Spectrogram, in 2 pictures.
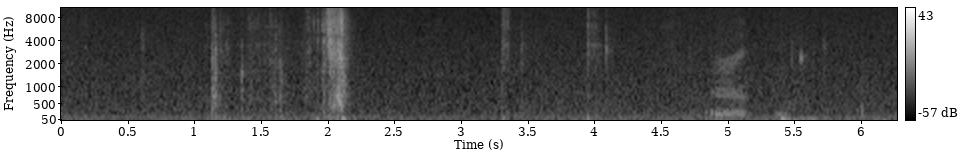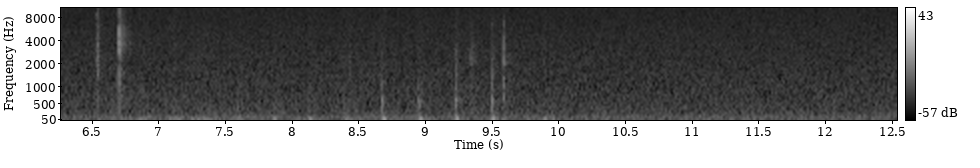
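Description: A perfume sample atomizer gives one short spray onto a paper strip about two seconds in, the loudest sound. Scattered light clicks and rustles of the small sample bottle and paper being handled follow.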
